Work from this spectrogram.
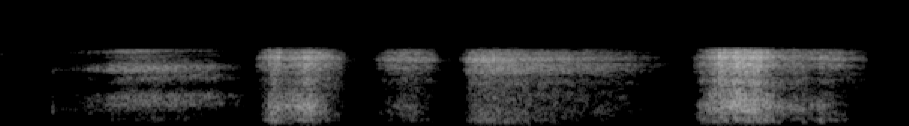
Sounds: Sniff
